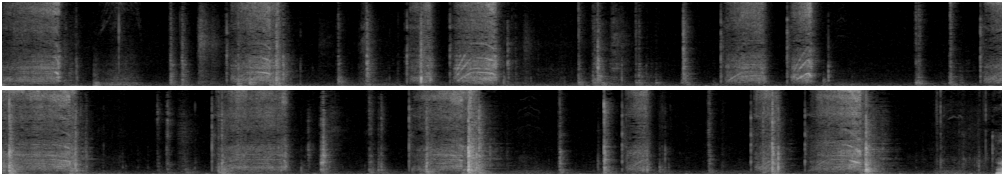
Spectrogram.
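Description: Hand screwdriver tightening the radiator mounting screws on a PC case top panel: irregular bursts of scraping and clicking as each screw is turned, with short pauses in between.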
